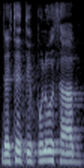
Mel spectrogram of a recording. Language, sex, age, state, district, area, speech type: Hindi, male, 18-30, Bihar, Begusarai, rural, spontaneous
